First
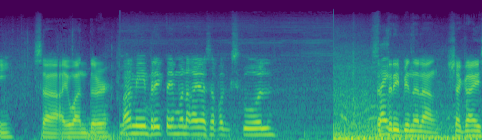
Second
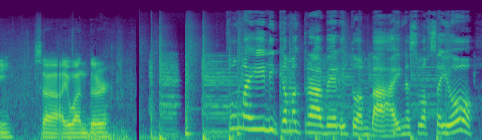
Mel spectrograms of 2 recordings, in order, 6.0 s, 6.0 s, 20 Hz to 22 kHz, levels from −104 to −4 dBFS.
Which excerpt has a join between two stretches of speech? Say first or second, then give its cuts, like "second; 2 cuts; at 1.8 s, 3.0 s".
first; 2 cuts; at 1.4 s, 4.1 s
